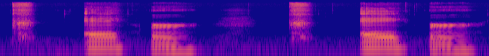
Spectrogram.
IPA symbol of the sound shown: eə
